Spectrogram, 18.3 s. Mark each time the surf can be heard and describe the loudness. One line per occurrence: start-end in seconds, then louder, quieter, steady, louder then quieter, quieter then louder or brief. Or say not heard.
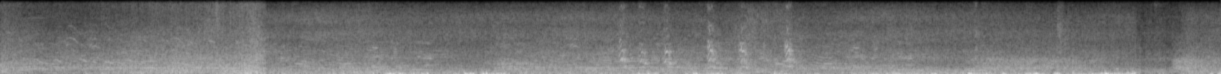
0.0-18.2 steady.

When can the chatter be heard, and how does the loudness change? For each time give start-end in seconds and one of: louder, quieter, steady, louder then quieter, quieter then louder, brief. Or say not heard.
0.1-18.2 steady.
